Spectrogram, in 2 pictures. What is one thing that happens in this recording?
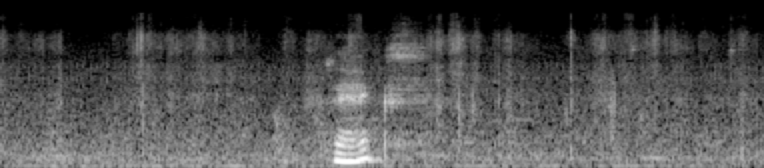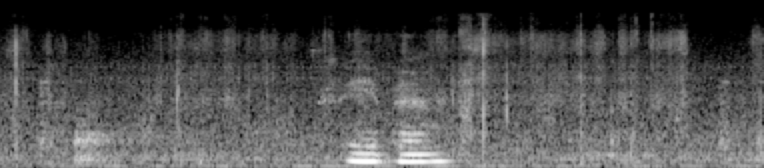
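A crochet hook softly clicks and pulls yarn through loops.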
